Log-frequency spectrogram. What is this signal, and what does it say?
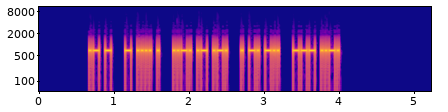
Morse code, heard as a keyed tone, about 44 wpm, 700 Hz. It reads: AT THE FAR END OF
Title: Sets of 5 Words 45wpm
